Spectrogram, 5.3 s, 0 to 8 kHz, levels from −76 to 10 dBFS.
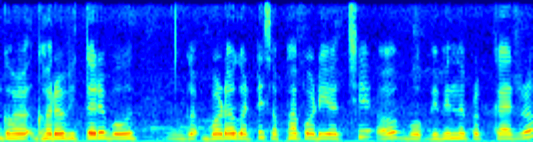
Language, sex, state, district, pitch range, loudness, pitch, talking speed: Odia, female, Odisha, Malkangiri, 250-270 Hz, -17 LUFS, 260 Hz, 135 wpm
